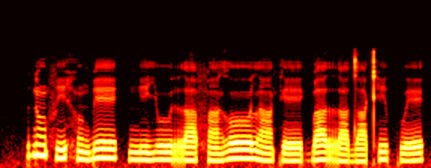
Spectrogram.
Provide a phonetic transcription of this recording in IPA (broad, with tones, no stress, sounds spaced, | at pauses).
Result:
ɗ ũ˦ f i˨˦ h ũ˨ ɡ͡b e˦ | ŋ i˨ j uː˨ r a˨ f ã˨ ɣ oː˦ l ã˨ k eː˨ ɡ͡b a˦ r a˨ d a˨ kʰ i˦ kʷ ɪ˨˦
